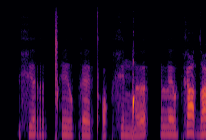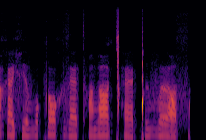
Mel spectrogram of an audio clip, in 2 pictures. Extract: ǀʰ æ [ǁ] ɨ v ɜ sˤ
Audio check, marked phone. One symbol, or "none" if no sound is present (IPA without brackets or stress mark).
ǃ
